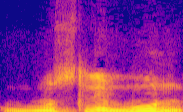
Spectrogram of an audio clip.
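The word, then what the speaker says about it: مسلمون: বুঝার চেষ্টা করেন হ্যা মুসলিমুন উচ্চারণ যখন করতেছি মুসলিমুন একদম লাস্টে কি একটা নুন সাউন্ড আসতেছে না খেয়াল করেন তো এখানে নুন নাই বাট সাউন্ডটা আসতেছে মুসলিমুন লাস্ট কি একটা এন আসতেছে দেখেন মুন নুন আসতেছে আচ্ছা মুসলিমান একটা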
